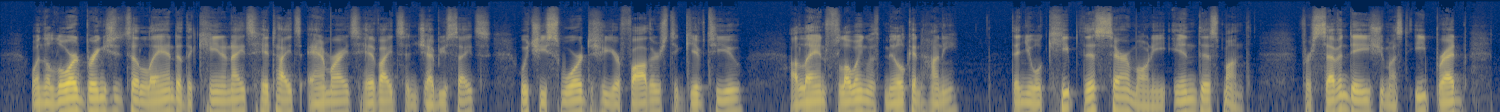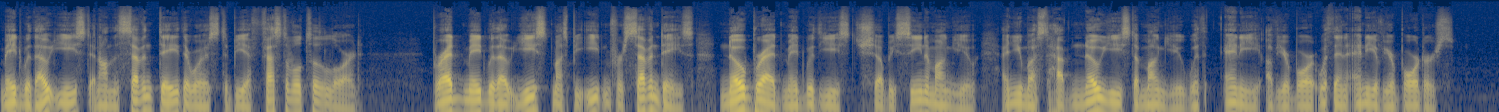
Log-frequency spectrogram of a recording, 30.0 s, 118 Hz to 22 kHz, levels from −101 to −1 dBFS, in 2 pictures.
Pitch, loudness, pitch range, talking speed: 95 Hz, -27 LUFS, 85-105 Hz, 205 wpm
